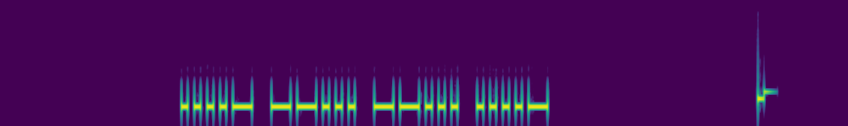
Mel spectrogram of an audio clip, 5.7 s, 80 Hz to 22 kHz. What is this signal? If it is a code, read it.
Morse code, heard as a keyed tone, about 28 wpm, 700 Hz. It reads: 4774
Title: Common Cut Numbers - 4-Digit 28wpm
